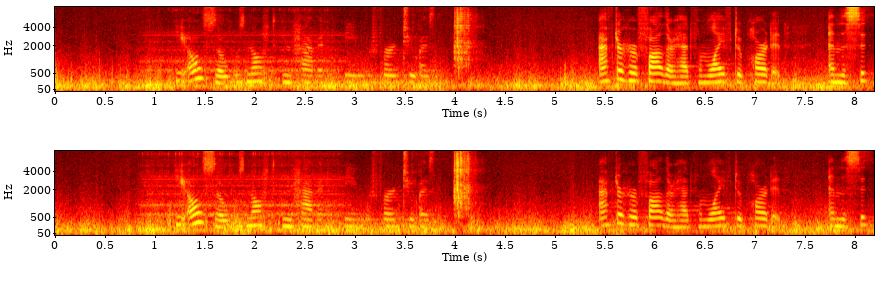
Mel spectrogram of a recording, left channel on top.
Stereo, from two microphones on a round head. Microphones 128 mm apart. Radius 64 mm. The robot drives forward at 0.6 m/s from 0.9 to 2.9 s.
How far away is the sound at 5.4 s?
About 0.5 m.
